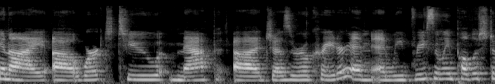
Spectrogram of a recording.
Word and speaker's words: Jezero: We pronounce it Jezero, but I've heard that folks in the Bosnia-Herzegovina area say Jezero.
